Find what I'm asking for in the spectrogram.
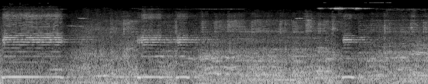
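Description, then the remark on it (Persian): Several taxi horns honk in short and longer blasts over a dense, busy traffic din, as crowds of taxi drivers wait for hours at the gate of the traffic police directorate to register their vehicles, with a crowd murmuring in the background and vehicles idling. “دیده می شود که انبوهی از رانندگان تاکسی بدون جبر و اکراه ساعت ها پشت دروازه مدیریت پلیس ترافیک انتظار می کشند تا وسایلشان را ثبت و رجیستر نمایند.”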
